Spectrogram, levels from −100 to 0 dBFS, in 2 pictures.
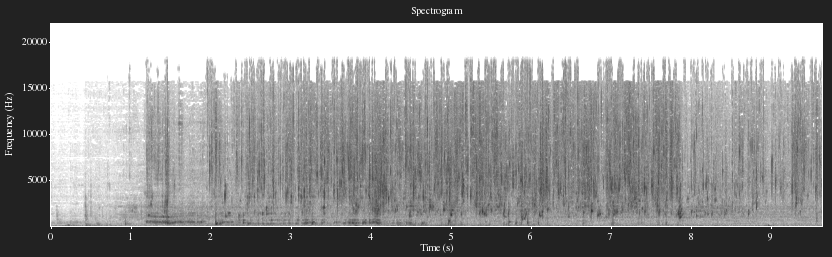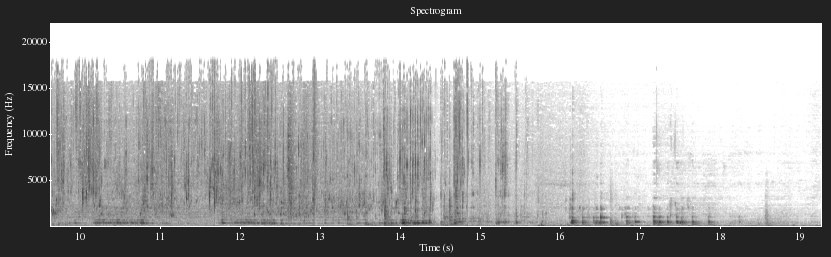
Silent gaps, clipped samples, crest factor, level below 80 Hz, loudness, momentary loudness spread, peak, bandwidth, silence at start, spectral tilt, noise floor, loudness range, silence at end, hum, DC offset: none; under 0.1%; 24 dB; -54 dBFS; -29 LUFS; 15 LU; -10 dBFS; 19 kHz; 0.05 s; 0 dB/octave; -53 dBFS; 12 LU; 0 s; none; under 0.1%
